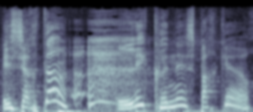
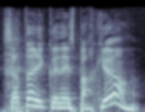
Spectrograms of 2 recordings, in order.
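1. Elle est prononcée très lentement et distinctement. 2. Elle est prononcée à un rythme normal, plutôt rapide. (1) "je vais te redire très lentement" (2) "vous allez tellement vite"

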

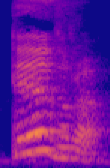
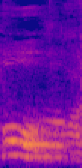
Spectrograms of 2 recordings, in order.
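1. Гласный здесь не обычный звук O. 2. Гласный здесь обычный звук O. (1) "Не pauvre" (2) "а pauvre. ... там звук О. А, ю даю звук О"

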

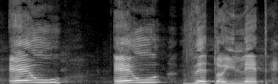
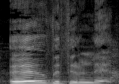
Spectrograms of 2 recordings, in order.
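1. Se lee con sonidos de letras españolas. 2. Se dice con pronunciación al estilo francés. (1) "Pero no se pronuncia así" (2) "es, a ver, así"

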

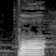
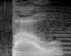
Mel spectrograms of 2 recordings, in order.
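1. La vocal es una 'o' simple y única. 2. La vocal se desliza como 'ow' en 'cow'.

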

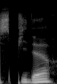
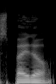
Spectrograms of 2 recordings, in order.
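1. Le mot a une prononciation française. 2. Le mot a une prononciation anglaise. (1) "on dit Spider" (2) "au lieu de Spider"

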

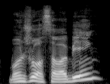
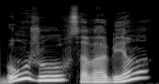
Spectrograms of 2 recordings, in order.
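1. Говорится с марсельским акцентом. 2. Говорится медленно, с швейцарским акцентом. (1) "А если человек из, допустим, Марселя" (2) "А если из Швейцарии"

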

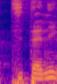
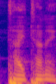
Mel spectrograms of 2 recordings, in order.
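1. Le mot se prononce à la française. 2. Le mot se prononce à l'anglaise. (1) "c'est pas Titanic" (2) "c'est Titanic"

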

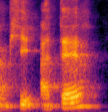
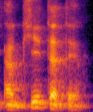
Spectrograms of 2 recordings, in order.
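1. Le d de pied est muet, sans liaison. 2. Le d de pied est lié au mot suivant. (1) "je ne dis pas un pied à terre" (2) "Je fais la liaison avec le pied"

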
